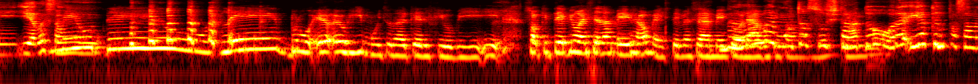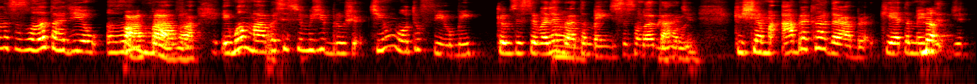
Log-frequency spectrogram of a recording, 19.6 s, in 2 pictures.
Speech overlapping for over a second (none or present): present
